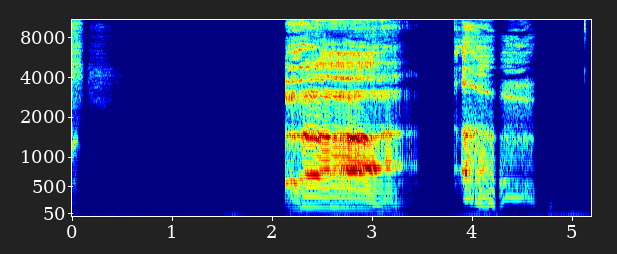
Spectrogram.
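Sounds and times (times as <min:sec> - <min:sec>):
loud burp: 0:02.2 - 0:04.3
guttural vocal bursts and grunts: 0:02.2 - 0:04.4.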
